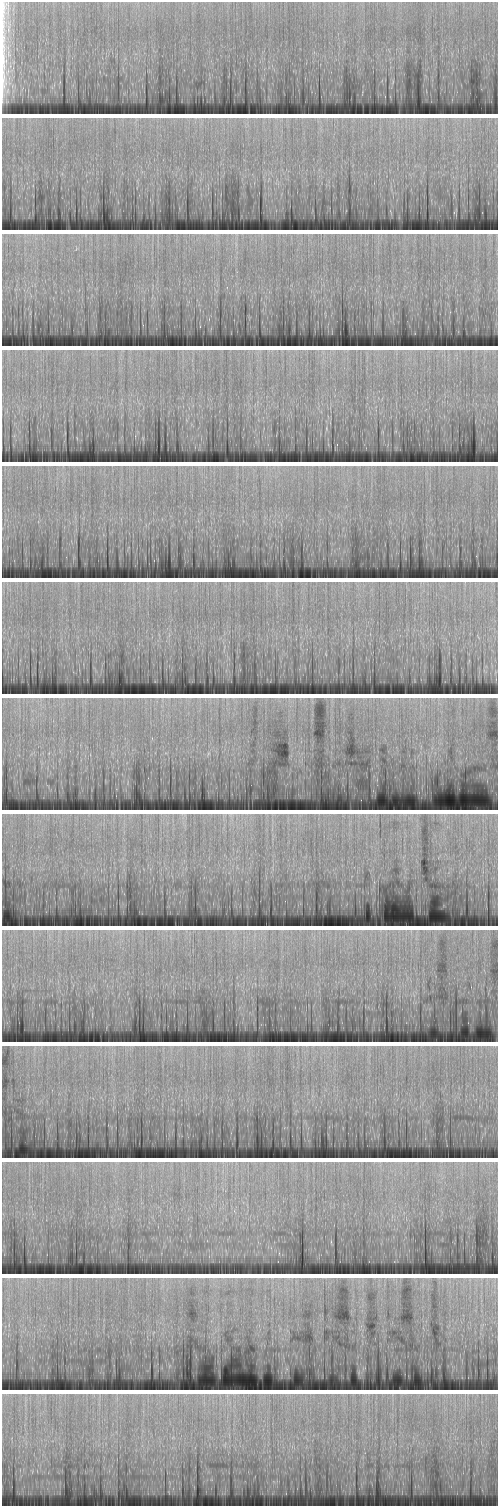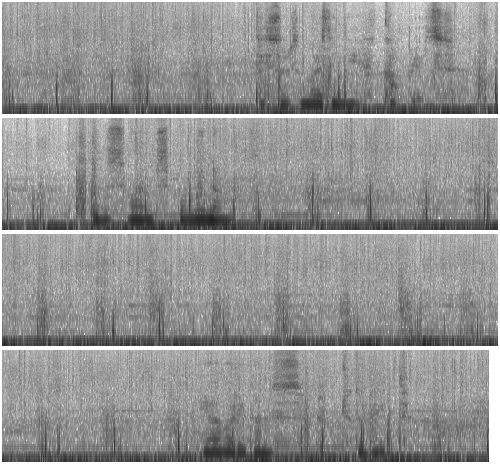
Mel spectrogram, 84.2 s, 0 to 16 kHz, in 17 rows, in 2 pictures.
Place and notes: {
  "title": "sonopoetic path, Maribor, Slovenia - walking poem",
  "date": "2013-01-24 16:59:00",
  "description": "snow flakes and umbrella, steps, snow, spoken words",
  "latitude": "46.57",
  "longitude": "15.65",
  "altitude": "289",
  "timezone": "Europe/Ljubljana"
}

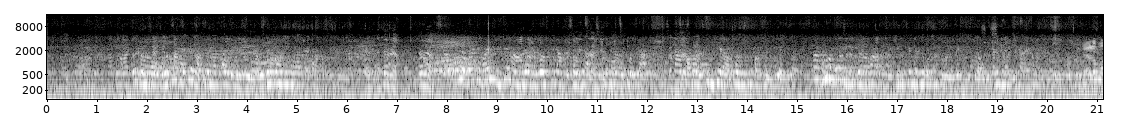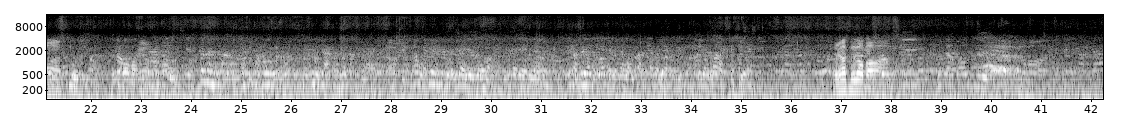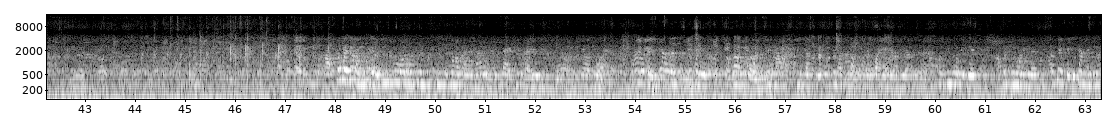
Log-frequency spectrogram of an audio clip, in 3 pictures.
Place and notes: {
  "title": "中正區幸福里, Taipei City - Student movement",
  "date": "2014-04-01 13:23:00",
  "description": "Walking through the site in protest, People and students occupied the Legislature Yuan（Occupied Parliament）",
  "latitude": "25.04",
  "longitude": "121.52",
  "altitude": "9",
  "timezone": "Asia/Taipei"
}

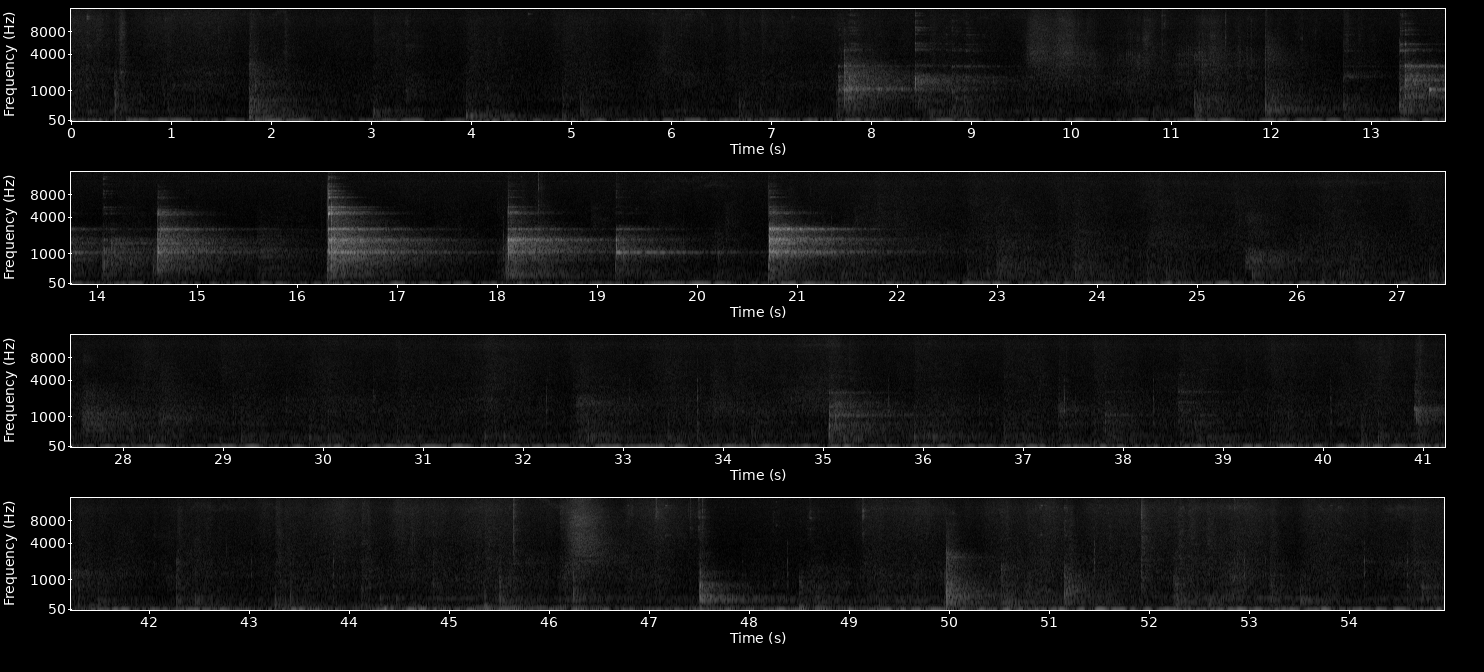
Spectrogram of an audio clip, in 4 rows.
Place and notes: {
  "title": "de Septiembre, Centro, León, Gto., Mexico - Caminando por las criptas del templo expiatorio.",
  "date": "2022-03-29 17:46:00",
  "description": "Walking through the crypts of the expiatorio temple.\nGoing down from the stairs at the entrance of the crypts and walking through its corridors trying to avoid the few people that were there that day.\n*I think some electrical installations caused some interference.\nI made this recording on March 29th, 2022, at 5:46 p.m.\nI used a Tascam DR-05X with its built-in microphones.\nOriginal Recording:\nType: Stereo\nBajando desde las escaleras de la entrada de las criptas y caminando por sus pasillos tratando de evitar la poca gente que había ese día.\n*Creo que algunas instalaciones eléctricas causaron algunas interferencias.\nEsta grabación la hice el 29 de marzo de 2022 a las 17:46 horas.\nUsé un Tascam DR-05X con sus micrófonos incorporados.",
  "latitude": "21.12",
  "longitude": "-101.67",
  "altitude": "1805",
  "timezone": "America/Mexico_City"
}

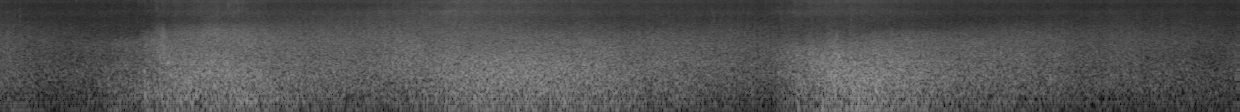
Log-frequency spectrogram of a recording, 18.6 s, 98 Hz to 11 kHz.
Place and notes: {
  "title": "Klong Muang Beach - Close recording of the waves on the beach, in Thailand",
  "date": "2018-10-19",
  "description": "During the night at Klong Muang Beach in Thailand, microphone close to the waves on the beach.\nRecorded by an ORTF Setup Schoeps CCM4x2 in a Cinela Windscreen\nRecorder Sound Devices 633\nSound Ref: TH-181019T02\nGPS: 8.051151, 98.755929",
  "latitude": "8.05",
  "longitude": "98.76",
  "altitude": "1",
  "timezone": "Asia/Bangkok"
}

